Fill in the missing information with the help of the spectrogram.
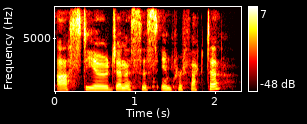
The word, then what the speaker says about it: Osteogenesis imperfecta: I will never be able to pronounce the actual disease. Osteogenesis imperfecta. – There you go. You got it.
